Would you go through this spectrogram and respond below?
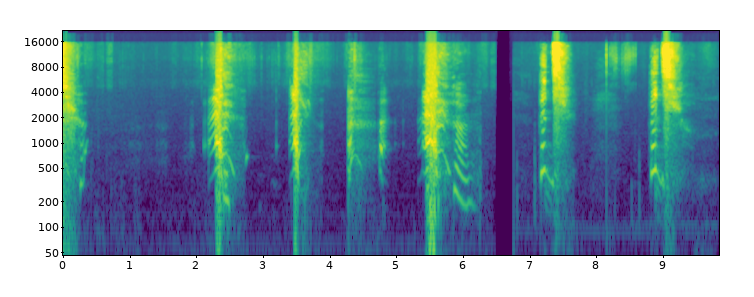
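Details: Seven sharp, voiced sneezes in quick succession, some with a short intake of breath before them, from a person in a compilation of rapid sneezes; repeated sneezing.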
